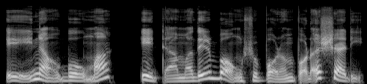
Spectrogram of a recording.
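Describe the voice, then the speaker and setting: A woman's voice: deep voice, big pitch swings, measured pace, creaky, breathy edge, no room sound, studio quality, voice pushed down, heavily acted. A woman voicing a scheming, boastful older mother-in-law in a cartoon story, bossy and blustering. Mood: coaxing, commanding.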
